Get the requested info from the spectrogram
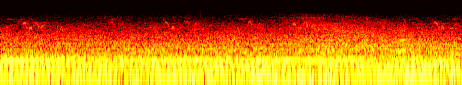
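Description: Steady mechanical hum of a train at the station, a stack of several held low tones that stays even throughout, with faint bird chirps above it.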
